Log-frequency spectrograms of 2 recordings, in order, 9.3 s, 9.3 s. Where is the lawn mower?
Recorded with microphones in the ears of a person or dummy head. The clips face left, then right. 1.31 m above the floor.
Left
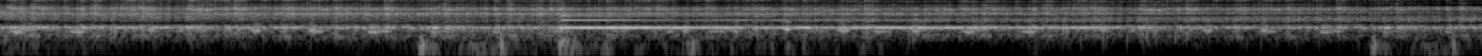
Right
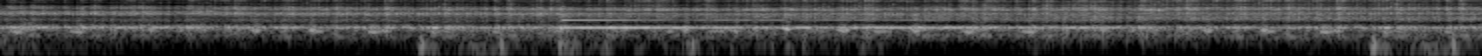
10° left (ahead or behind); by 9.3 s 35° right (ahead or behind).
